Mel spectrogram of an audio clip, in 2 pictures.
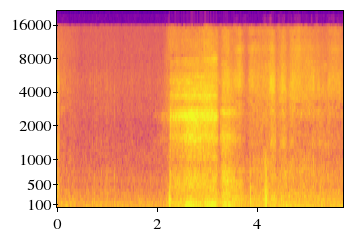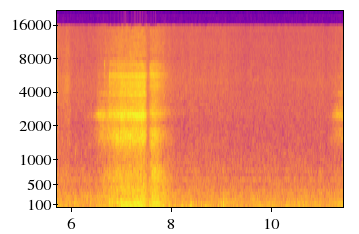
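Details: Two loud, rough, fluttering breathing sounds, about 14 a minute, against a quiet room; snoring.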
